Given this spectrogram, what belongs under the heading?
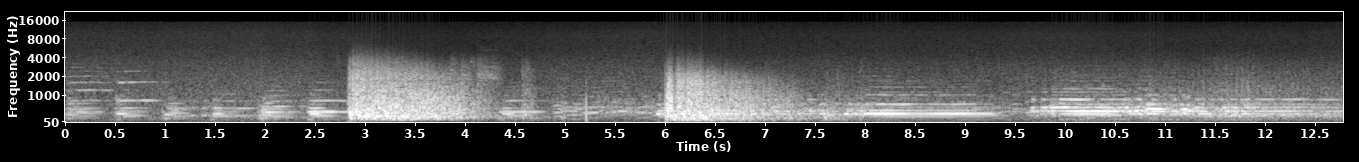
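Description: Military training fire at an army armor school in Taiwan: two heavy booming blasts a few seconds apart, each with a long rumbling decay, under a steady droning music or engine tone.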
